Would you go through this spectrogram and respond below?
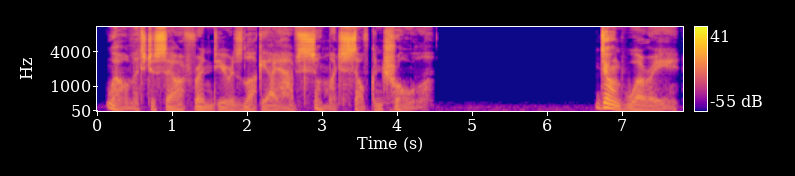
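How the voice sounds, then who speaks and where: Male actor as a brooding vampire hunter, very deep, slow, breathy, dominant, ASMR roleplay delivery. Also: a little mellow, no room sound, exaggerated voice. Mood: hungry, self-loathing. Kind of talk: ASMR roleplay, dramatic monologue.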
